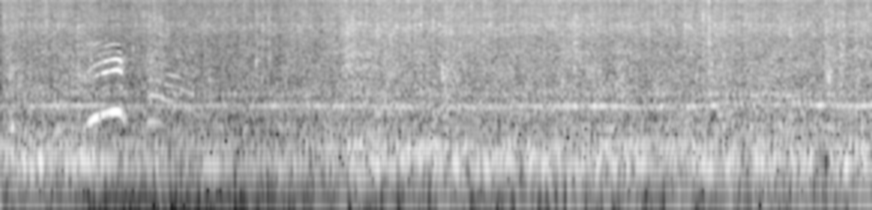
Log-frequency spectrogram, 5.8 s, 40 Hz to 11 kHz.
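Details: Suzuki DF2.5 2.5 HP outboard, long stored and not starting, after fuel tap and tank vent opened: steady low, even putter with no misses or surging; idling smoothly.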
